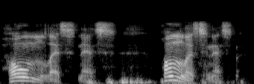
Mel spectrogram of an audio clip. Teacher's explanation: First syllable. That's it. First syllable stress.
